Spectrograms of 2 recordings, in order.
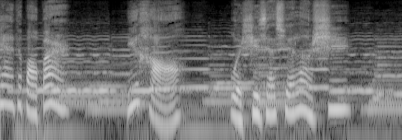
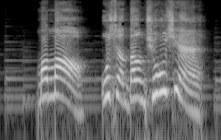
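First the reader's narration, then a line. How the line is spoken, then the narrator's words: Young girl calling. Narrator (Chinese): 大女儿汉娜喊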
